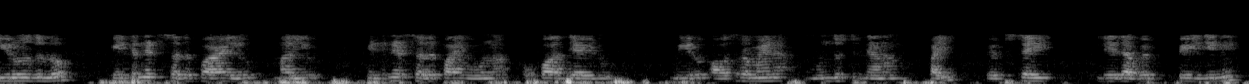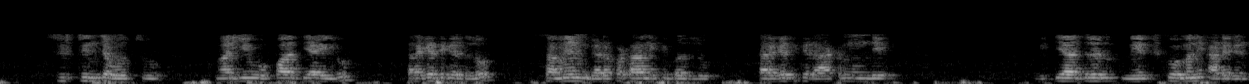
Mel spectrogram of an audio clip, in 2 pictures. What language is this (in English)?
Telugu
